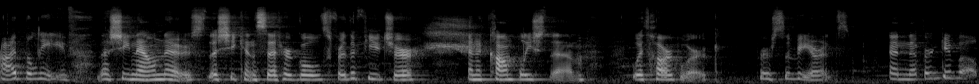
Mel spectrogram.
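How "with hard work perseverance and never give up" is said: soft voice breaking into tears. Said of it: "You make me cry, too".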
